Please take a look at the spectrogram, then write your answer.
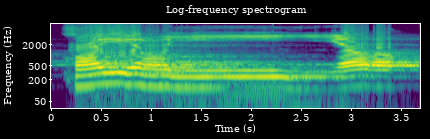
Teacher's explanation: खा को पुर पढ़ेंगे, रा को पुर पढ़ेंगे, या मुशद्दद पर गुन्ना करेंगे।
